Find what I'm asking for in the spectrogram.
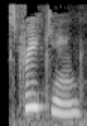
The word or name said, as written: streaking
